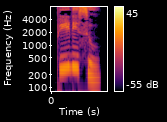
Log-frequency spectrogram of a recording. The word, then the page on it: ಪೀಡಿಸು: Kannada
